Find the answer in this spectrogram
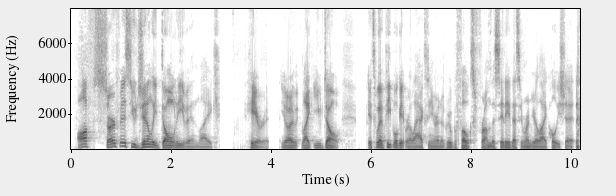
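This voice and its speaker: Speech comes at a fairly quick pace with lively intonation and an American accent. The recording is very clean, with a silent background. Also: man, fairly low pitch for a man. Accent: proper, enunciated speech. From Boston. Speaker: podcast host. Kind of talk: casual interview chat.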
